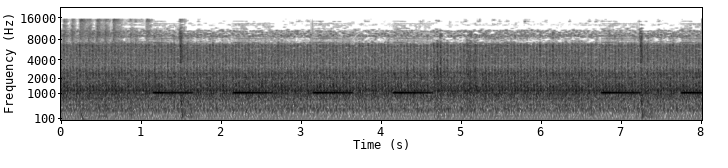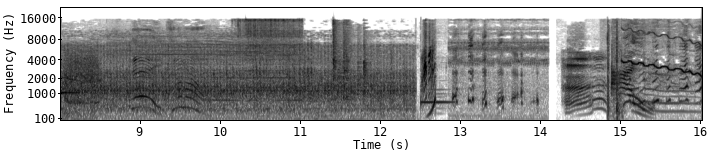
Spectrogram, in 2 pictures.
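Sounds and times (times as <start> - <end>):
engine running: 0.0 - 14.1
reversing alarm beeping: 1.2 - 4.7, 6.8 - 11.0.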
